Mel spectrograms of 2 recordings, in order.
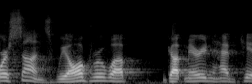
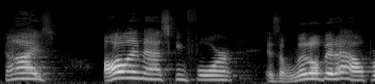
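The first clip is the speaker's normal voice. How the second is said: higher, louder mock pleading; 6 semitones higher, 7 dB louder than usual. Parent begging the kids for help, pleading. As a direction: plead like a put-upon parent. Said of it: "The pleading tone".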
